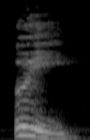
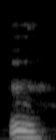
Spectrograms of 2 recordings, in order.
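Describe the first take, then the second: First: The vowel glides from one sound into another. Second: The vowel stays one short plain sound. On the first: This is the careful, proper pronunciation. "the proper pronunciation is 의 in slow speech" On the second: This is the casual fast-speech pronunciation. "in fast speech just say it like uh"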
